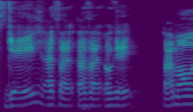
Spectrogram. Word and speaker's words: Guay: It's gay. I thought, okay, I'm all in for pronouncing people's names correctly. So if it's Rebecca Gay, I will stop pronouncing the U.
